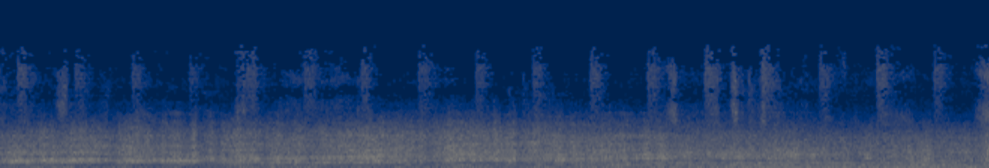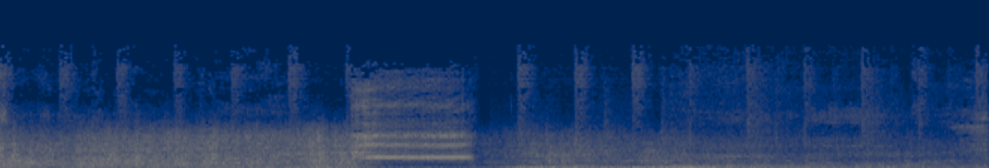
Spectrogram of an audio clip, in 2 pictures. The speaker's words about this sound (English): airplanes make those, they make that like, it's not just a loud motor sound. It's like, sounds like this, they're ripping the sky open.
